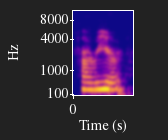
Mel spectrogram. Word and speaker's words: career: Career. Acuérdense de hacerle la I un poquito más larga, ¿no? Career. Good.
